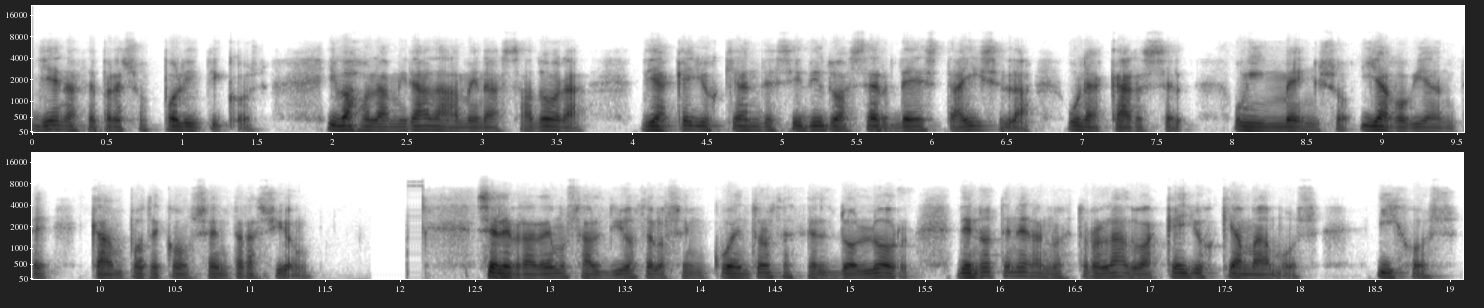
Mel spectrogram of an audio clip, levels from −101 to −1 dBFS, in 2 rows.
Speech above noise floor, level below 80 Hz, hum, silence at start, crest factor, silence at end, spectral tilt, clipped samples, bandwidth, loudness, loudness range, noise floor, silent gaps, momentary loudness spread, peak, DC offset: 51 dB; -52 dBFS; none; 0 s; 22 dB; 0.15 s; -8.5 dB/octave; under 0.1%; 6.8 kHz; -22 LUFS; 2 LU; -73 dBFS; none; 10 LU; 0 dBFS; under 0.1%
